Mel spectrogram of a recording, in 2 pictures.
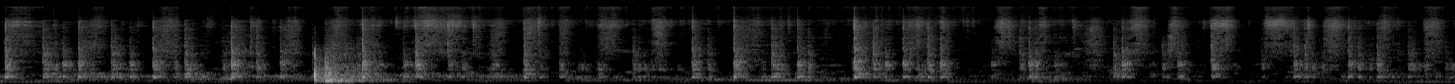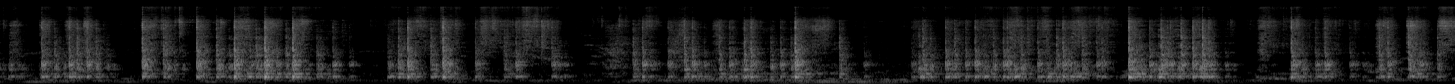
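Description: Background music with percussion.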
